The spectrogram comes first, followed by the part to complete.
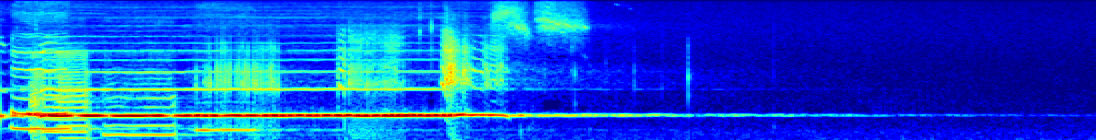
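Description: Unaccompanied female voices: one holds a long, steady high note while other voices slide through lower notes beneath it. About three and a half seconds in there is a short breathy hiss, and the held note then fades away over the next couple of seconds.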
